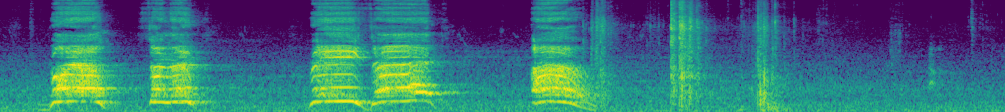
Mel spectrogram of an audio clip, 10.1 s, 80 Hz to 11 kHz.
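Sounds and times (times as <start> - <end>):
soldiers' rifles crashing: 5.9 - 7.9.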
